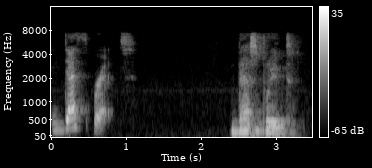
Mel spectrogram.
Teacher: I kind of changed the P to the B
